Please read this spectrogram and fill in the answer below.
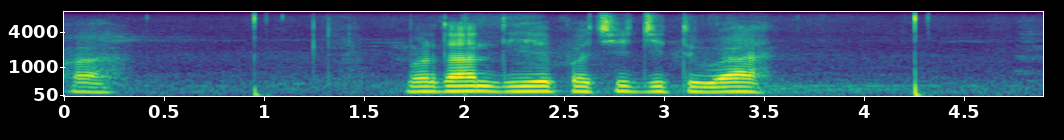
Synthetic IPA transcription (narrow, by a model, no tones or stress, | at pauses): wa | bʌrd̪and̪ijepʌt͡sʰid͡zit̪uwa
